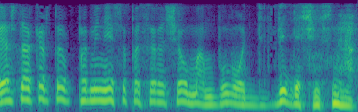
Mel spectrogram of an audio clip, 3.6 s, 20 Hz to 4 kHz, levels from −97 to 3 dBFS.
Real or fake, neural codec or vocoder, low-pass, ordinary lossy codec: real; none; 3.6 kHz; AAC, 24 kbps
